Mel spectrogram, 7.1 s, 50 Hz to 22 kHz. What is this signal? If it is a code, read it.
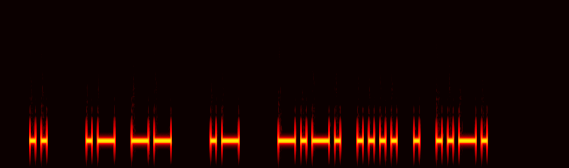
Morse code, heard as a keyed tone, about 19 wpm, 700 Hz. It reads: I AM A CHEF
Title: Speed-Racing Common QSO Phrases Encore - 17wpm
